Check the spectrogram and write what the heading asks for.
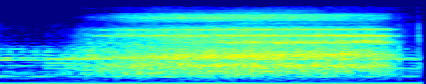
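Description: A long breathy exhale, swelling and then easing over about a second and a half, during a held squat. Quiet background music runs beneath.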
